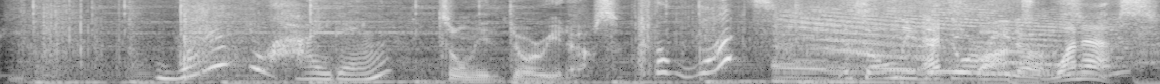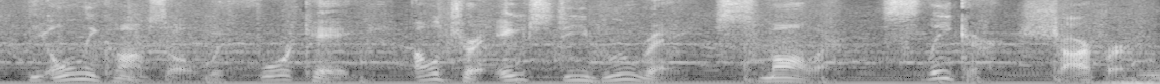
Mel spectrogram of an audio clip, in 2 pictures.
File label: Radio Ad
